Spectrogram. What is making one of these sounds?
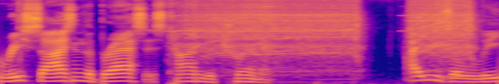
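A cordless power driver whirs briefly.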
